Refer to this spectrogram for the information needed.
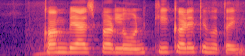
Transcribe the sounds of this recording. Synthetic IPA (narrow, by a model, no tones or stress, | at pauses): kɐmbjaːd͡ʒpɐɾloːnkikəɽekeɦoːt̪əi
